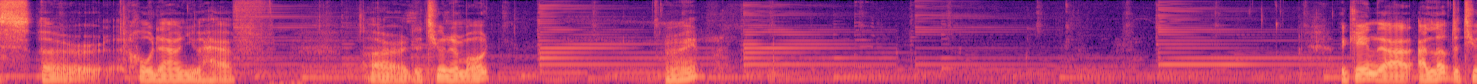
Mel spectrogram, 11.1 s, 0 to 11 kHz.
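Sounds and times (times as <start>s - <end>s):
electric guitar strings plucked: 0.0s - 11.0s.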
